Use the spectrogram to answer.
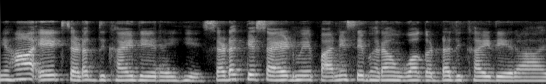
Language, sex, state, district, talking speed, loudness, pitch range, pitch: Hindi, female, Bihar, Katihar, 220 wpm, -15 LUFS, 185-205 Hz, 195 Hz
